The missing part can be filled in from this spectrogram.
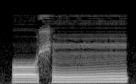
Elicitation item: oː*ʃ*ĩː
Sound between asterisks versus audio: correct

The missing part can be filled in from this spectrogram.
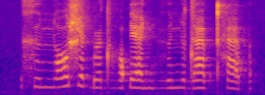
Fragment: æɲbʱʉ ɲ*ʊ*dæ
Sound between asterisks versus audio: correct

